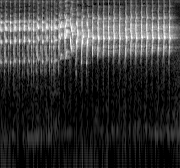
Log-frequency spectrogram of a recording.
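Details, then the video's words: Lovebird ngetrek song for training other birds: rapid high chirps that speed up and merge into a continuous buzzing trill, holding for over three seconds and then stopping abruptly. "MASTERAN LOVE BIRD NGETREK"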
